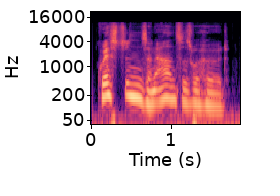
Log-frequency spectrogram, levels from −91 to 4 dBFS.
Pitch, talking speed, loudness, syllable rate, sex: 145 Hz, 160 wpm, -17 LUFS, 4.9 syllables/s, male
